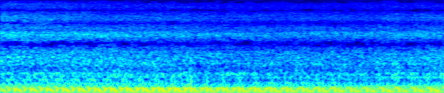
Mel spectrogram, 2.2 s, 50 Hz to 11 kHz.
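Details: Ford F100 with a swapped 4.6 Crown Vic V8 running for the first time, fuel from a modified '56 tank: an even V8 burble at idle with no knocks or ticks; a healthy idle.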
